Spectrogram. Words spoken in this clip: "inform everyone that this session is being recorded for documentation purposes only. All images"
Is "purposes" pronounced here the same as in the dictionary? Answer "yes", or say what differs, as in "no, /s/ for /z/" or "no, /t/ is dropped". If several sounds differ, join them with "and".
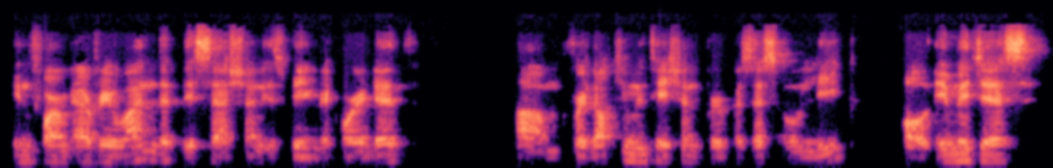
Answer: no, /s/ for /z/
